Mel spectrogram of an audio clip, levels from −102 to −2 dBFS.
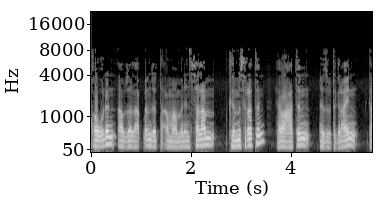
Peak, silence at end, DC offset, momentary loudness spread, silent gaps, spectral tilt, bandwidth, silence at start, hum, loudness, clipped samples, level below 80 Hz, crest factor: -8 dBFS; 0 s; under 0.1%; 8 LU; none; -7.5 dB/octave; 8.4 kHz; 0 s; none; -24 LUFS; under 0.1%; -62 dBFS; 14 dB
